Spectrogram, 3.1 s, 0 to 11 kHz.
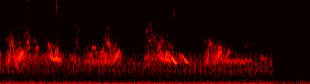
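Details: ['Starling chattering on 7 June 2015: quiet mixed whistles and scratchy notes for under three seconds before cutting off, with a low hum beneath.']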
